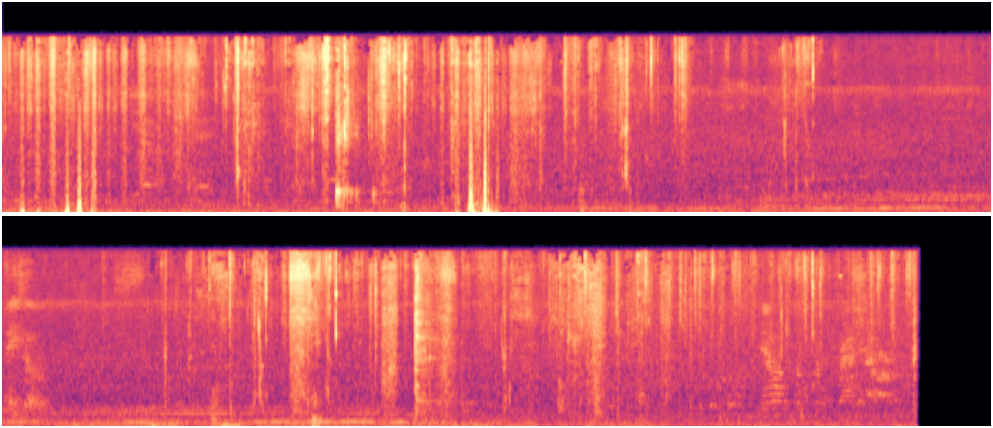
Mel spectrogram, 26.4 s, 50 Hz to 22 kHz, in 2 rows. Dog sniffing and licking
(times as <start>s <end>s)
0.0s 8.7s, 15.3s 25.4s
